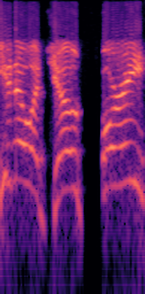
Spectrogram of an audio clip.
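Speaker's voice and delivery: very shrill, loud, very high New York holler. Retelling a parking lot attendant yelling to another attendant far away, loud New York voice. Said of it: "yells in that loud New York voice".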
